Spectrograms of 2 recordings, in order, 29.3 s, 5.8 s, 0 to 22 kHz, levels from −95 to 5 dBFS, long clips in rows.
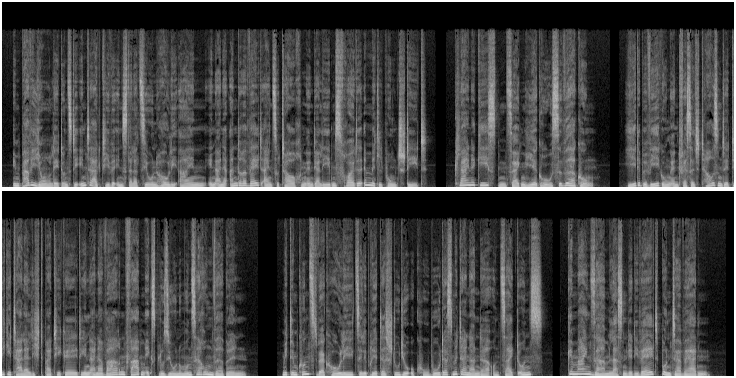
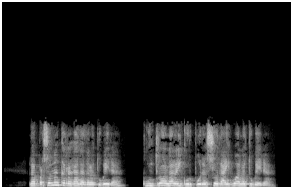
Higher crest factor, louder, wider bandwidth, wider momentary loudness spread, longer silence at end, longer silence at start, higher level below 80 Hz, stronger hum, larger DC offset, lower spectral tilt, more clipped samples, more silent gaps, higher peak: first, 18 dB vs 12 dB; second, -24 LUFS vs -13 LUFS; first, 19 kHz vs 8 kHz; second, 5 LU vs 11 LU; first, 0.5 s vs 0.35 s; second, 0.2 s vs 0.55 s; about the same, -62 dBFS vs -58 dBFS; neither; neither; about the same, -4 dB/octave vs -3.5 dB/octave; neither; first, 8.68-8.88 s, 12.16-12.35 s, 19.77-20.15 s, 25.66-25.79 s vs 2.63-2.81 s; second, -8 dBFS vs -2 dBFS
